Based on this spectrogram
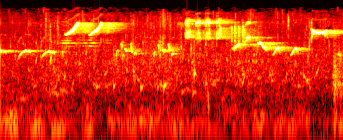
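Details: White-rumped shama provoked to aggression, singing its full repertoire. Loud, varied song of clear whistles, sharp upward-sweeping notes and high trills, changing pitch constantly in quick phrases, with faint rustling in the background.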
